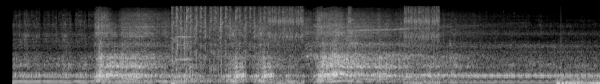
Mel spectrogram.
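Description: Engine revving in sharp surges about one, two and three seconds in, over a steady low drone.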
